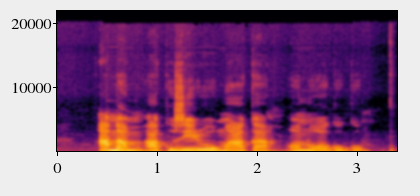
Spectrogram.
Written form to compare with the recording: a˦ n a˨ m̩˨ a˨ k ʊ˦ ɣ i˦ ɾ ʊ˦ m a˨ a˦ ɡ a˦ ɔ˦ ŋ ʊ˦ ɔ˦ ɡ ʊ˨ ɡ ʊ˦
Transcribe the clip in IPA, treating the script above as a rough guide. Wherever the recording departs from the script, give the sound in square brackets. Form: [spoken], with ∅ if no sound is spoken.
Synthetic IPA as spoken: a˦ n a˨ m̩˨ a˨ k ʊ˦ [z] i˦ ɾ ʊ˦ m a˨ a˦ [k] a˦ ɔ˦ [n] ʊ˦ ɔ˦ ɡ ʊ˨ ɡ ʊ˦

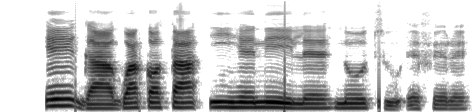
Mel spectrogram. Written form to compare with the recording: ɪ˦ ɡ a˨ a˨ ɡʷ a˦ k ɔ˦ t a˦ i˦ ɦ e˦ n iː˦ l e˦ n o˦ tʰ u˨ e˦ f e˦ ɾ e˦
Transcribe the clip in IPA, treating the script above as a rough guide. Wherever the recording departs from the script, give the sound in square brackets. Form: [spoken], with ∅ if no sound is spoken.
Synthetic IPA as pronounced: ɪ˦ ɡ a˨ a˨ ɡʷ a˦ k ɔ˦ t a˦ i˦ ɦ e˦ n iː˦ l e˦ n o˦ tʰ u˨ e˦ f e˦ ɾ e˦

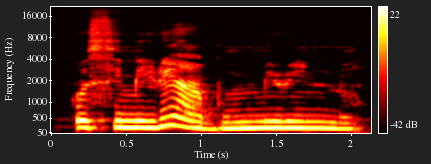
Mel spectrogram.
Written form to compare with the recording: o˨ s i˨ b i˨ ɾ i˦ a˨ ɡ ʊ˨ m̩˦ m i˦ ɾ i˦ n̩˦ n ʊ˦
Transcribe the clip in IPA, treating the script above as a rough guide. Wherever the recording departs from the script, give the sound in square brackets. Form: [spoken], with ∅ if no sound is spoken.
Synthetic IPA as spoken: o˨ s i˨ [m] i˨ ɾ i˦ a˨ [b] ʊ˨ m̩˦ m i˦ ɾ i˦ n̩˦ n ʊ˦

